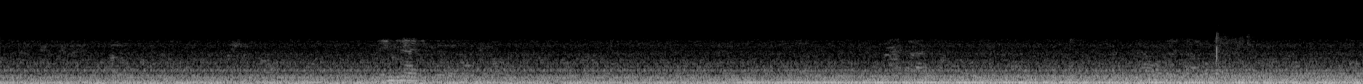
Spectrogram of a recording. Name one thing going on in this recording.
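A bus engine hums low and steady while the bus rattles along.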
